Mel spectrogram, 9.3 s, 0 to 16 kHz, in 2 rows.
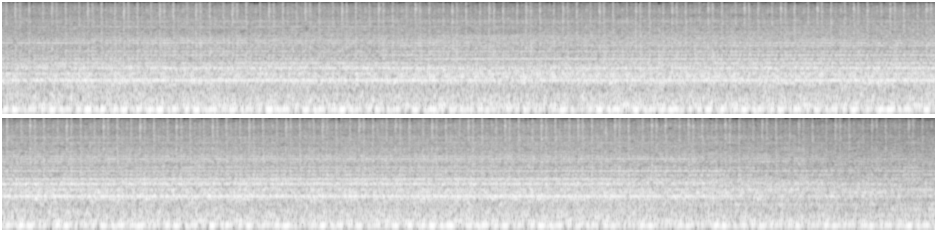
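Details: Newly acquired Ford F150 4x4 pickup idling: steady low hum with faint light clicking about three times a second; cause unknown.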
